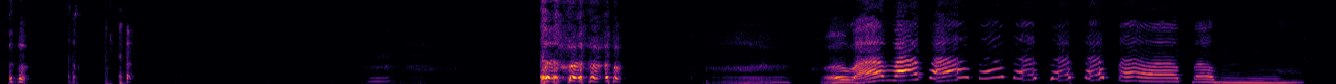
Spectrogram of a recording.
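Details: Infant imitating grandmother's cough: a few short, sharp cough-like bursts, then playful babbling and squeals; a mimicked cough, not illness.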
